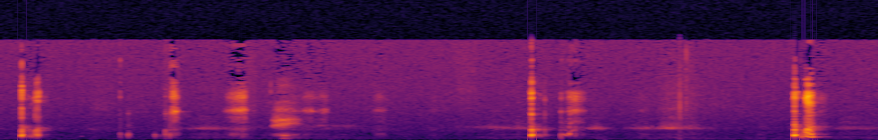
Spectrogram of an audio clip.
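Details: Child with hiccups: several brief, sharp hiccup sounds at irregular intervals mixed with soft voice sounds; ordinary hiccups.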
